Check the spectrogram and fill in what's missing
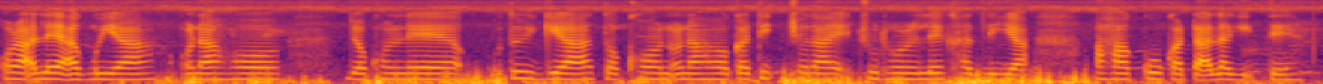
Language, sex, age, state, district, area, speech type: Santali, female, 18-30, West Bengal, Birbhum, rural, spontaneous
